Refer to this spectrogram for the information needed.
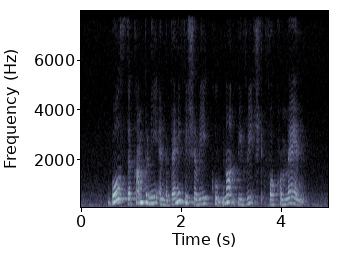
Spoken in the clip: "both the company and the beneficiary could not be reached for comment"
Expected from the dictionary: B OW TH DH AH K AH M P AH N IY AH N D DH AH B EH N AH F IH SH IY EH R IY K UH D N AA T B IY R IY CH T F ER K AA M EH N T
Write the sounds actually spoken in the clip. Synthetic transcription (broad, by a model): B OW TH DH AH K AH M P AH N IY AH N D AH B EH N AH F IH SH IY R IY K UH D N AA T B IY R IY CH T F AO K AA M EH N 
